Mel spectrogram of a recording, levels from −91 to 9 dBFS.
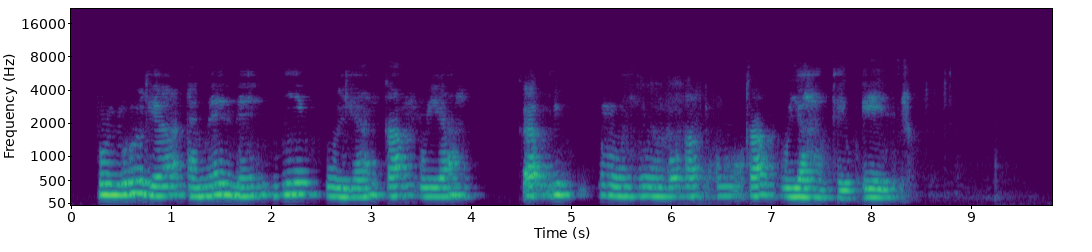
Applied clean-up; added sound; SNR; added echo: neural mask model DeepFilterNet 3.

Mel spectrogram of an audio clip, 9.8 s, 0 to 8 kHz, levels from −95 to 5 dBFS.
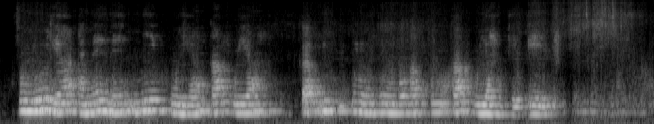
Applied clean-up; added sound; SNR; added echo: neural separator model SepFormer DNS4.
